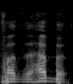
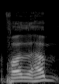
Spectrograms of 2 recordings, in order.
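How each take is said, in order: First: The final b is clearly released with a bounce. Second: The final b is flat and unreleased. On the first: The speaker calls it right. "ഇൽഹാർ ചെയ്തിട്ട് തന്നെ ... ബ് എന്ന് തന്നെ ഉച്ചാരണം വരണം" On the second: The speaker calls it wrong. "എന്ന് ഓതാൻ പാടില്ല"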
